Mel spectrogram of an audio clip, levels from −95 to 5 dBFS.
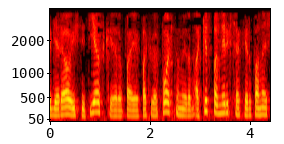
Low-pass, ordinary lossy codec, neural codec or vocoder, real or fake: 3.6 kHz; MP3, 16 kbps; none; real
